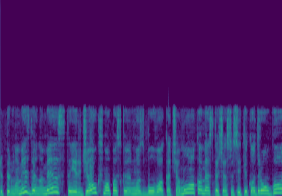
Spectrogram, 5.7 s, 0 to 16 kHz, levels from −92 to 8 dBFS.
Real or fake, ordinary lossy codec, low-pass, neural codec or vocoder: fake; AAC, 64 kbps; 7.2 kHz; codec, 16 kHz, 16 kbps, FreqCodec, smaller model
